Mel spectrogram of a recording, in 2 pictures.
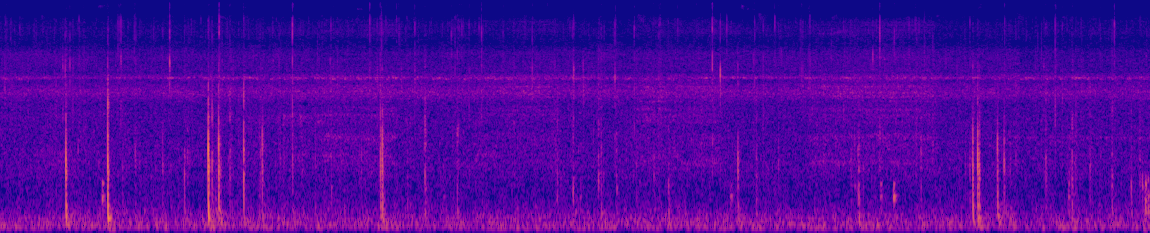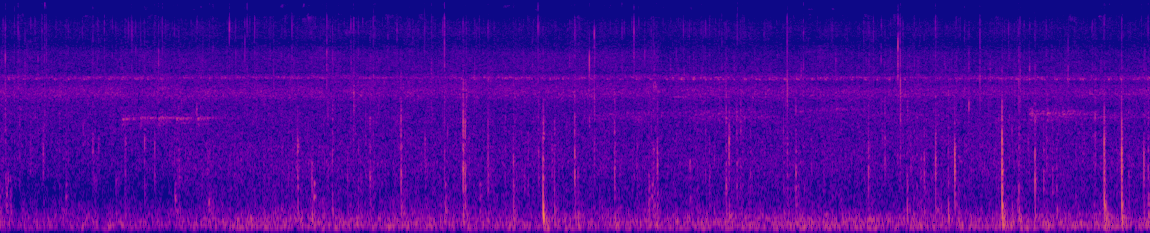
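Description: Rain falling steadily, with individual heavy drops landing as sharp, irregular ticks over the hiss.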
